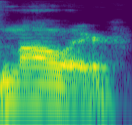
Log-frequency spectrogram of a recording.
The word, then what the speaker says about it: Mahler: How do you say his name again? – Mahler? – Gustav Mahler. Mahler. And that's Gustav, and then Mahler.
